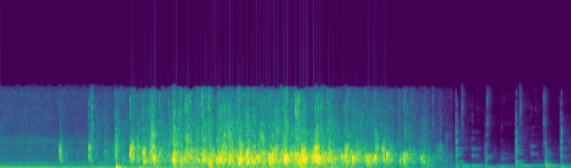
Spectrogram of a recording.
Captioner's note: applause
